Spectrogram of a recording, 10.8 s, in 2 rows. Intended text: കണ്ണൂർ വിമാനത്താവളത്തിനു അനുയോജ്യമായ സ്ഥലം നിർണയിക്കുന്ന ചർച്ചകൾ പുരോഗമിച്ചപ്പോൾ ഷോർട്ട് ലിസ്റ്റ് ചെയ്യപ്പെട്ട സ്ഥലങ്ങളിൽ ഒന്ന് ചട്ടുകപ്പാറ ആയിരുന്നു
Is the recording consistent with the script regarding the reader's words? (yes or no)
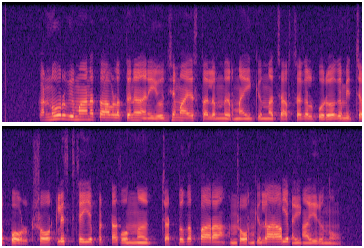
no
